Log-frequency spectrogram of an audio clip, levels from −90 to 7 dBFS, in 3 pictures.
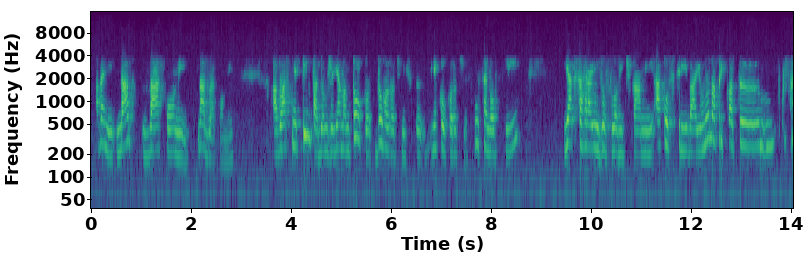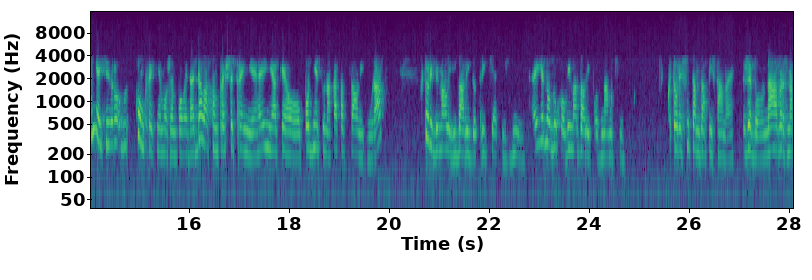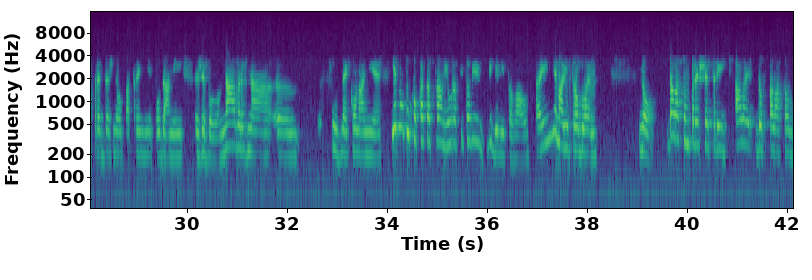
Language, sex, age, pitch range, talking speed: Slovak, female, 30-49, 200-255 Hz, 115 wpm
